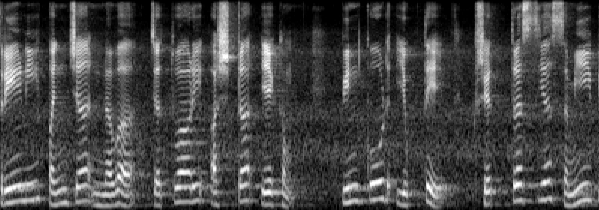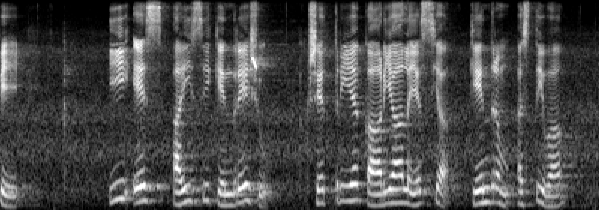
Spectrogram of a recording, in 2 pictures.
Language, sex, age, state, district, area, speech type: Sanskrit, male, 18-30, West Bengal, Alipurduar, rural, read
